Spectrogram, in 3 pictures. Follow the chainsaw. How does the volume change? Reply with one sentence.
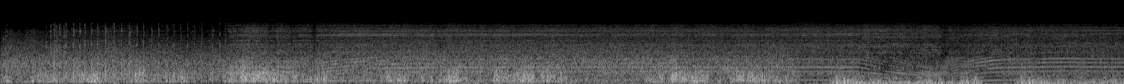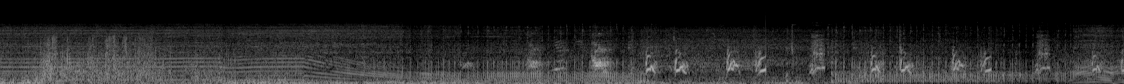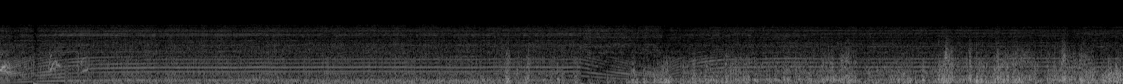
The loudness of the chainsaw goes down.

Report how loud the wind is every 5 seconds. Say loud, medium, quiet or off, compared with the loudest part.
loud, loud, medium, quiet, quiet, quiet, medium.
